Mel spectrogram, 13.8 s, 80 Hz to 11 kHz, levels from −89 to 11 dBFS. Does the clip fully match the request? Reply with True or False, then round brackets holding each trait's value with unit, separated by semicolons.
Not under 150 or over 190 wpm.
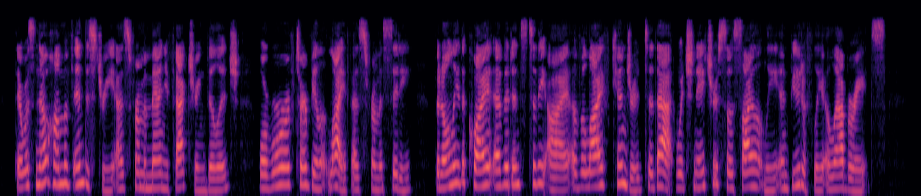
True (180 wpm)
